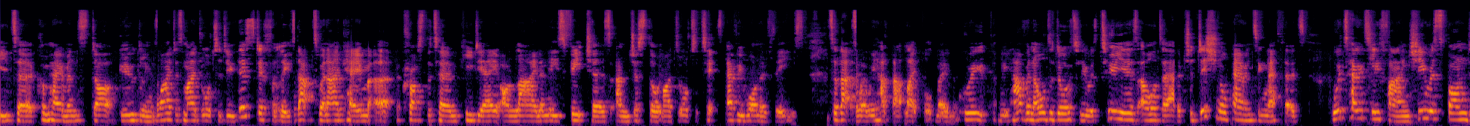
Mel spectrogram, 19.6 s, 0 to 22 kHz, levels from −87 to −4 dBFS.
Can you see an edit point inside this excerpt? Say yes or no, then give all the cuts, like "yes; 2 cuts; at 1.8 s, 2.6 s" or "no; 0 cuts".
yes; 5 cuts; at 2.1 s, 3.9 s, 11.4 s, 13.1 s, 15.7 s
